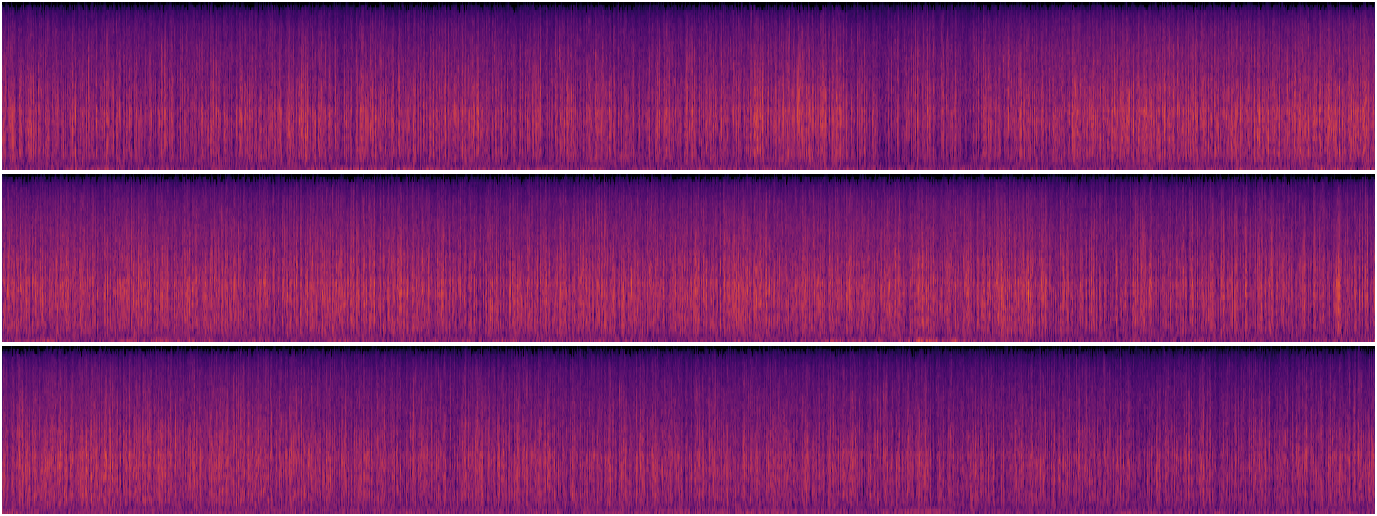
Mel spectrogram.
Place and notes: path of seasons, vineyard, piramida - rain on umbrella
